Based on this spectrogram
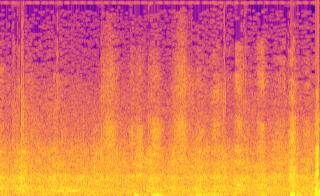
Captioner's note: Don laughing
